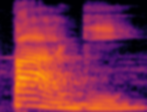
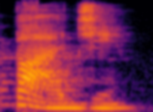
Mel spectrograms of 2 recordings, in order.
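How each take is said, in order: First: The g before i is a hard g sound. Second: The g before i is a soft j sound. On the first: The speaker calls it right. "é pague, então tem que pôr um H" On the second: The speaker calls it wrong. "vai ficar pade, e não é pade"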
